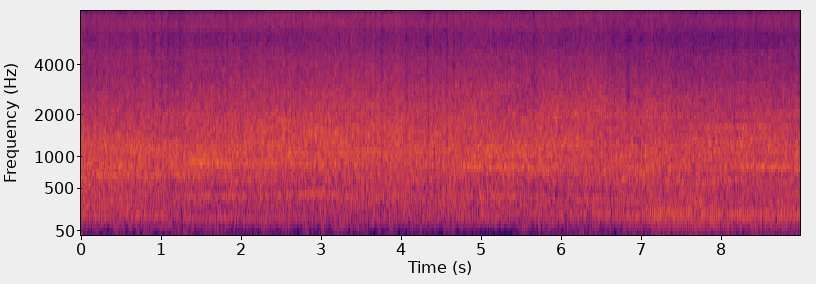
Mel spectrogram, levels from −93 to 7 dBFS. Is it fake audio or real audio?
fake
